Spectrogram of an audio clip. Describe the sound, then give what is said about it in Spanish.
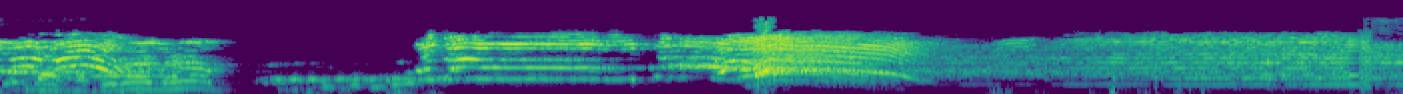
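A women's handball team from Catalonia shouts a loud team war cry in unison before the second half, several rhythmic chanted bursts rising to a final cheer, energetic in an echoing indoor sports hall, the Pabellón Viriato. “Vamos a escuchar el grito de las chicas de Cataluña antes de empezar esta segunda mitad.”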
